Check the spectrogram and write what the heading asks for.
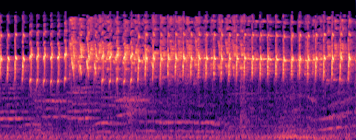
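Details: Fighter lovebird's ngekek, a long chatter used to provoke rival lovebirds and teach other birds. Quick, harsh, high pulses repeat densely throughout, with soft whistles in the background.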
